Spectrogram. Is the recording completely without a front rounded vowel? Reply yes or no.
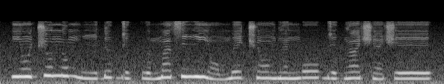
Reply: yes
